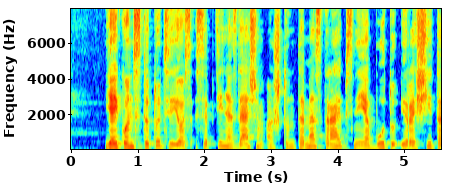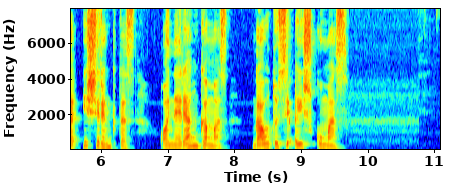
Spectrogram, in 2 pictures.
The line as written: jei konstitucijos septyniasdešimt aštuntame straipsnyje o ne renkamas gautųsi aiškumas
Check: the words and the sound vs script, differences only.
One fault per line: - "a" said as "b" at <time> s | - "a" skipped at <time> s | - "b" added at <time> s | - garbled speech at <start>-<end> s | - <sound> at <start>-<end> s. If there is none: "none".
- "būtų įrašyta išrinktas" added at 4.6 s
